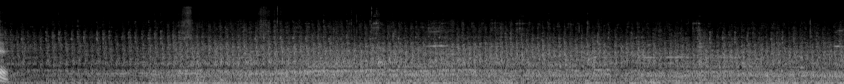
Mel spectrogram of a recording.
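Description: Diesel engine of an IMT 577 DV tractor running steadily under load, pulling a three-shank subsoiler through the ground.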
